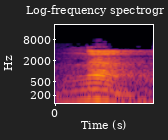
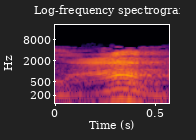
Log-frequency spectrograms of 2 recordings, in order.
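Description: First: It starts with a nasal ng sound. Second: It starts with a throat sound, no nasal. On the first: The speaker calls it wrong. "ini bukan ain ya" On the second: The speaker calls it right. "Diusahakan ain seperti ini"

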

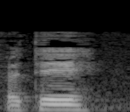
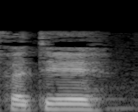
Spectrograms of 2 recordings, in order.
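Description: First: The long vowel leans toward an e sound. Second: The long vowel leans toward an e sound.

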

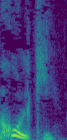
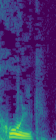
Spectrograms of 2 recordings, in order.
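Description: First: An extra vowel is added after the k. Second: The word ends on the consonant k. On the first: "Pero dicen Hulky" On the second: "Era Hulk"

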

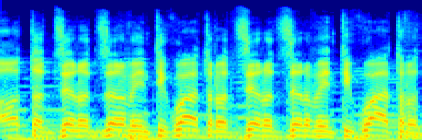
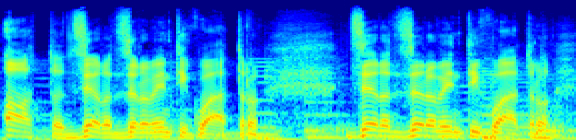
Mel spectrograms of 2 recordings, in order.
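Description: First: The number is said quickly. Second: The number is said slowly. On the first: The speaker calls it wrong. "lo dico troppo in fretta" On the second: The speaker calls it right. "più piano"

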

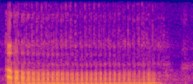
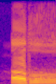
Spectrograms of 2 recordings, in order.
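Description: First: The r keeps vibrating in a long trill. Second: The r is short, its vibration quickly stopped. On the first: The speaker calls it wrong. "Kalau enggak ada celah itu, niscaya akan terus bergetar" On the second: The speaker calls it right. "Kalau kita membaca huruf ra dengan cara yang benar, kita rasakan pada bagian depan terbuka dan ada aliran suara"

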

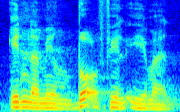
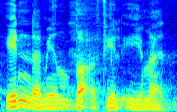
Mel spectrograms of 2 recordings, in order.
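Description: First: The word is said with a 'u' vowel. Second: The word is said with an 'a' vowel. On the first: "di dhamma dotnya" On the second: "Bisa dibaca dha'fi di fathah dotnya"

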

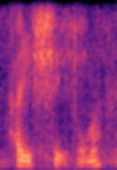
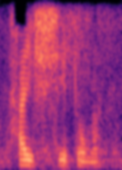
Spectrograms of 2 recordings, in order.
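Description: First: The th sound merges into the following sh. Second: The th sound merges into the following sh.

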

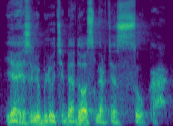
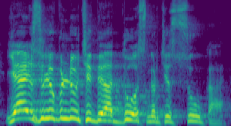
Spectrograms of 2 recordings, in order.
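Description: First: It is spoken in a soft whisper. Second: It is spoken aloud in a normal voice. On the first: The speaker calls it right. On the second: The speaker calls it wrong.

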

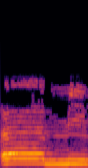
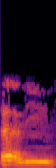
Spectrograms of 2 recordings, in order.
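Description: First: The m sound is doubled and held. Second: The m sound is single and short. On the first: It means people heading toward a place. The speaker calls it wrong. "ولا يجوز تشديد الميم، لا يصح تقول آمين غير المعنى" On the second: It means answer our prayer. The speaker calls it right. "قل آمين بالتخفيف"

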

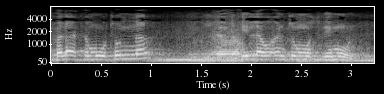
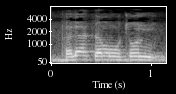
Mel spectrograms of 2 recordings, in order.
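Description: First: The phrase runs on past تموتن without stopping. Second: The phrase ends with a full stop after تموتن. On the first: The speaker calls it right. "هي فلا تموتن إلا وأنتم مسلمون" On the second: It sounds like a command not to die. The speaker calls it wrong. "من الوقوف القبيحة أن تقول فلا تموتن"

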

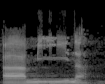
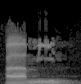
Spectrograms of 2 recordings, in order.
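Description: First: The final n is followed by an 'a' vowel. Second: The word ends on a stopped n, no vowel. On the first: The word is joined to what follows. "Jadi amina, ya, di fathah" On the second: The reciting pauses after the word. "di waqaf. Amin. Waqaf, berhenti"

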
